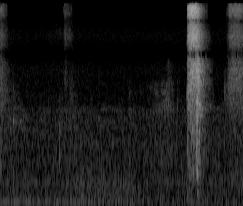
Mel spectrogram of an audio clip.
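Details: Cat sneezing repeatedly; owner suspects seasonal allergies. A single short, sharp sneeze in a quiet room, with faint rustling before it.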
